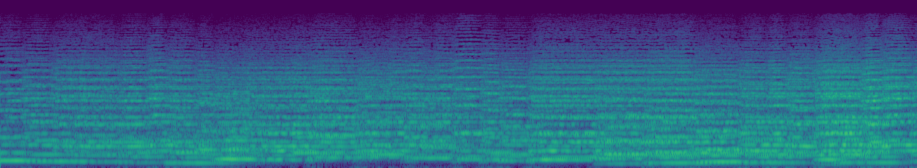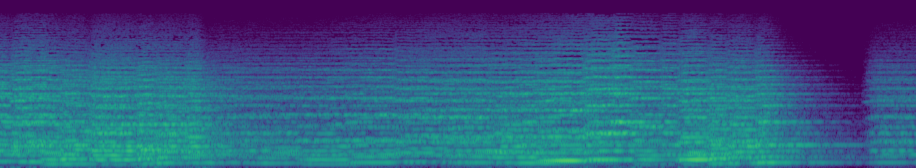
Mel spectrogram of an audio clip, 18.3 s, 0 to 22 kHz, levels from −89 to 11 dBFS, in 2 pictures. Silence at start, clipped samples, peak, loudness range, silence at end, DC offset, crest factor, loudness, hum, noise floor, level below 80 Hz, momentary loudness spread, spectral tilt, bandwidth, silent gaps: 0 s; under 0.1%; -8 dBFS; 5 LU; 0 s; under 0.1%; 18 dB; -24 LUFS; none; -45 dBFS; -64 dBFS; 11 LU; -4.5 dB/octave; 16 kHz; none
